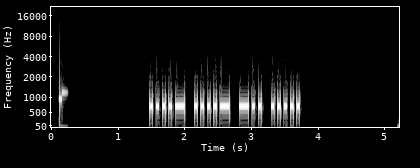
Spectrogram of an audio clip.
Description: Morse code, heard as a keyed tone, about 25 wpm, 700 Hz. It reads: 44D5
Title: Four Challenging Letter-Number Combinations 25wpm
